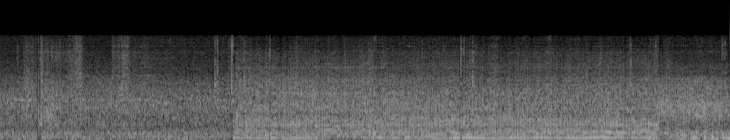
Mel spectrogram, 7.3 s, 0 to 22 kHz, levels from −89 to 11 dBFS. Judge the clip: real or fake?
fake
